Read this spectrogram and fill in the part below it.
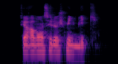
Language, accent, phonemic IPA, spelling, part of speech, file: French, France, /fɛʁ a.vɑ̃.se lə ʃmil.blik/, faire avancer le schmilblick, verb, LL-Q150 (fra)-faire avancer le schmilblick.wav
- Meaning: to get things done, to keep things going, to move things along, to help move things forward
